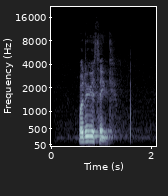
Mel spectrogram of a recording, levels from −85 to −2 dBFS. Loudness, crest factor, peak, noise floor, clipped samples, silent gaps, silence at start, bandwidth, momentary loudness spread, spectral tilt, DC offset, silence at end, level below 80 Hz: -27 LUFS; 18 dB; -12 dBFS; -65 dBFS; under 0.1%; none; 0.55 s; 10.5 kHz; 13 LU; -7 dB/octave; under 0.1%; 0.85 s; -82 dBFS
